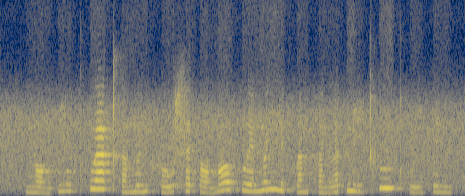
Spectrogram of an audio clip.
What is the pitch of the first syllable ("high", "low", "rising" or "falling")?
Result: low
